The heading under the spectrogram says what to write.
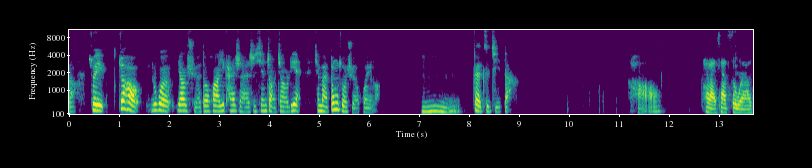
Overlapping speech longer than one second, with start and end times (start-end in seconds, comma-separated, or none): none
